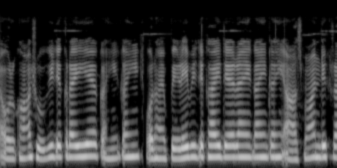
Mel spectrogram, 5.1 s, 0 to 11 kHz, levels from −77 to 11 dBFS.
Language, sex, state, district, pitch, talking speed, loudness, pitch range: Hindi, female, Maharashtra, Chandrapur, 220 Hz, 260 wpm, -14 LUFS, 200-225 Hz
